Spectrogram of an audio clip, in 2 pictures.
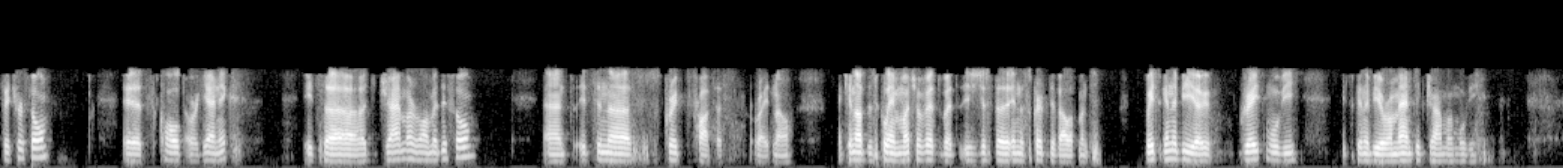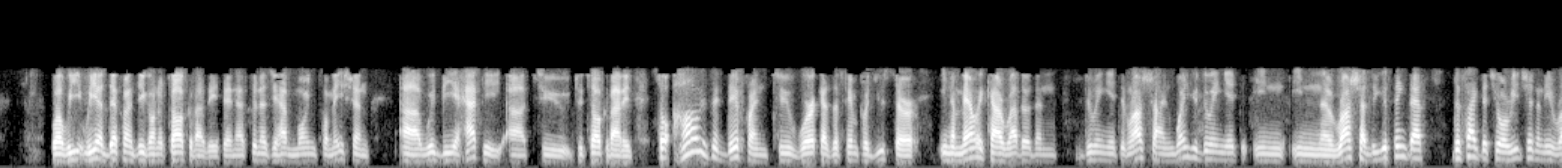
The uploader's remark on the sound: On the phone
